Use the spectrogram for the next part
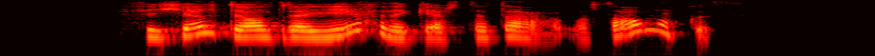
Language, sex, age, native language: Icelandic, female, 40-49, Icelandic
